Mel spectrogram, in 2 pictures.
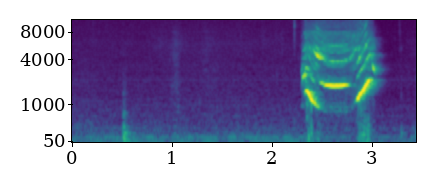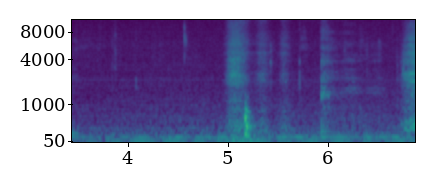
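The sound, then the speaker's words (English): A loud slide whistle plays a quick riff, its pitch swooping down and then back up in under a second, set against an otherwise quiet background with a few faint clicks. “I can't believe I just sort of willingly took place in a slide whistle riff.”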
